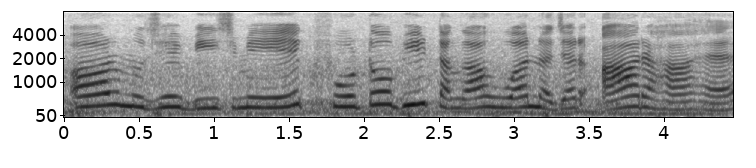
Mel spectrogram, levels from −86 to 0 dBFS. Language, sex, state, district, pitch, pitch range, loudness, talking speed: Hindi, female, Odisha, Nuapada, 295 Hz, 280-330 Hz, -15 LUFS, 175 wpm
